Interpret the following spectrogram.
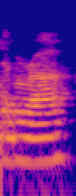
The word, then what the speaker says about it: Deborah: Most Hebrew words are accented on the last syllable, so it would be Deborah. Deborah.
